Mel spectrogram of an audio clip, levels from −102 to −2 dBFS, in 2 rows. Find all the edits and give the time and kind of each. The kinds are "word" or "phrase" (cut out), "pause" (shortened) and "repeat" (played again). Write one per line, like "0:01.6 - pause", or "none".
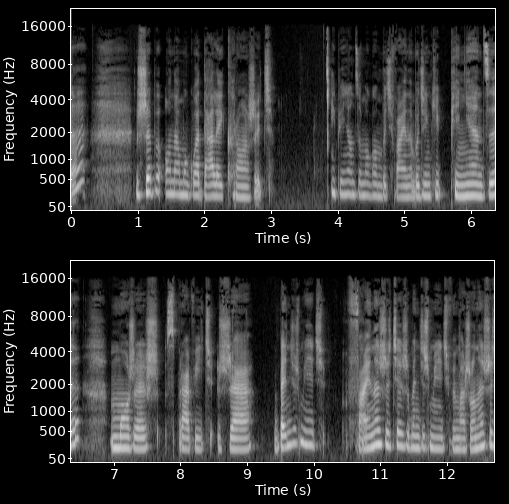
none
